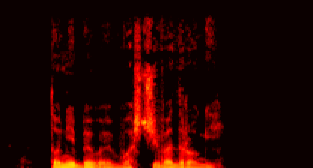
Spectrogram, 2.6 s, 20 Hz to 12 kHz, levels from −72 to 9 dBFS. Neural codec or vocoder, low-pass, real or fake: none; 10.8 kHz; real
